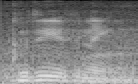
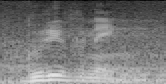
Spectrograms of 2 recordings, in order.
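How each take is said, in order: Both takes have the same delivery.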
